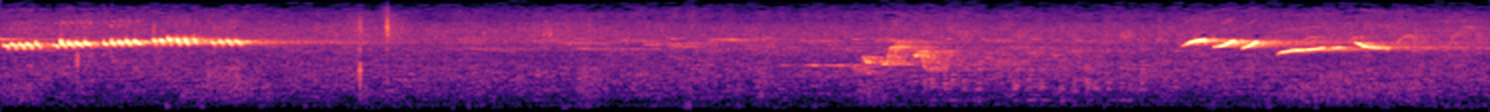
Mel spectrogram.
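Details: Blue-and-white flycatcher singing in misty mountains after rain: a clear, high whistled phrase at the start, a brief harsher note midway, then a second run of quick whistled notes near the end over soft background hiss.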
